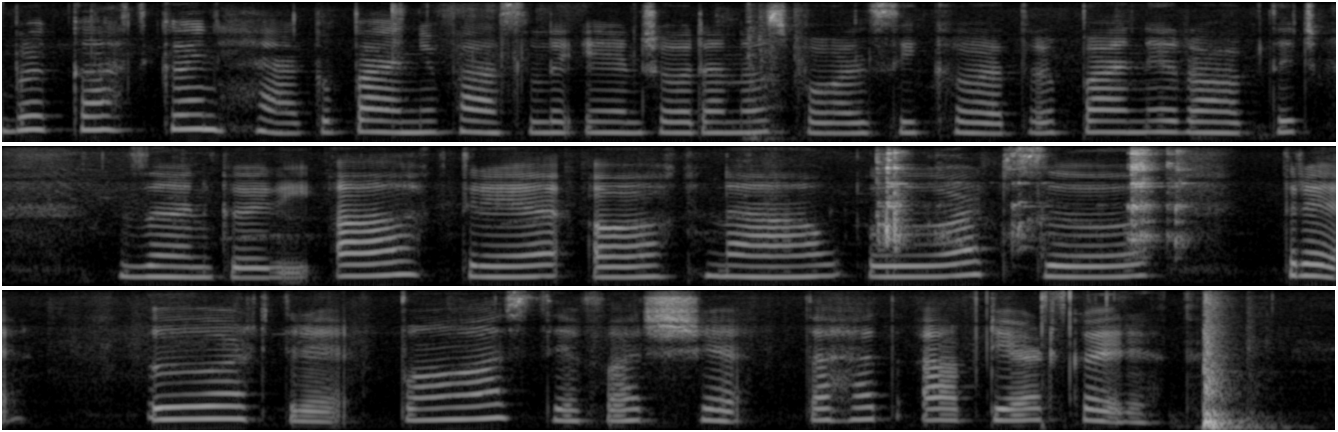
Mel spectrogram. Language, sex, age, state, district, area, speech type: Kashmiri, female, 30-45, Jammu and Kashmir, Anantnag, urban, read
